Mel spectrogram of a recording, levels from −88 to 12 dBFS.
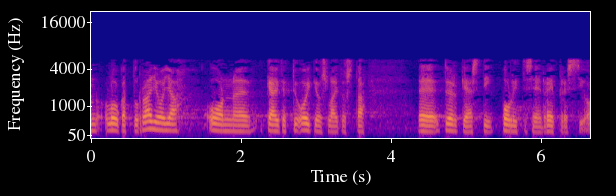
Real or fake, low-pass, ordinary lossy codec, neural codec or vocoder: real; 5.4 kHz; none; none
